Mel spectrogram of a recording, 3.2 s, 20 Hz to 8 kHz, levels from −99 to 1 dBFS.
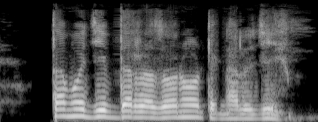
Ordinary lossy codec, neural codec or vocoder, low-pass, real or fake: AAC, 48 kbps; none; 7.2 kHz; real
